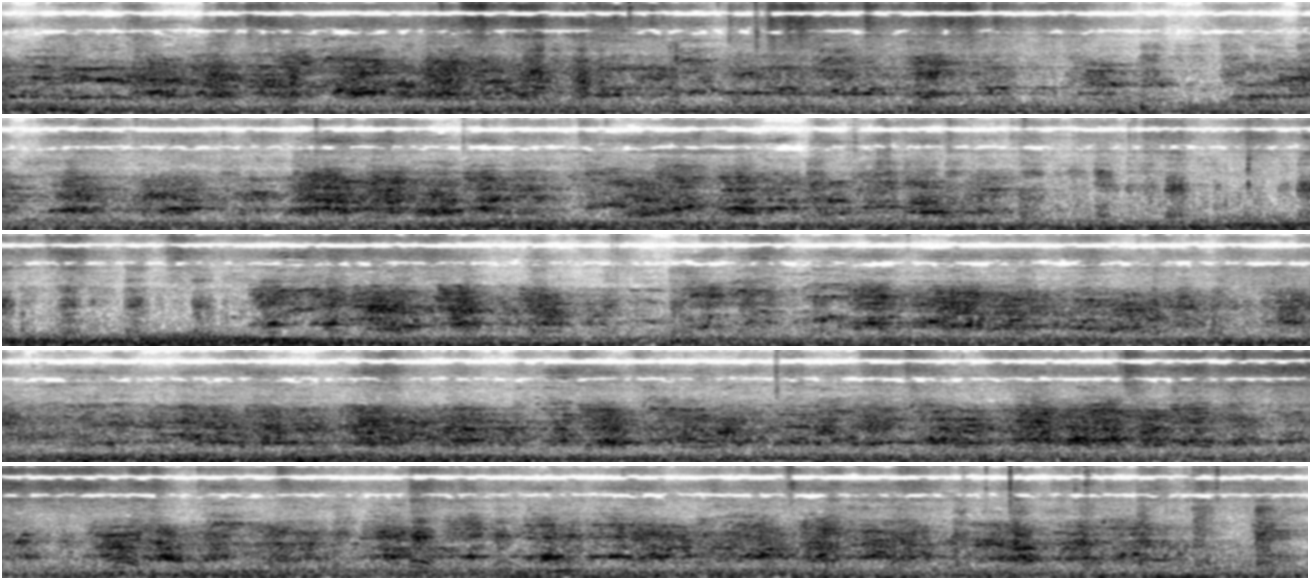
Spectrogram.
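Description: A dog vocalizing on and off over a steady low rumble.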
